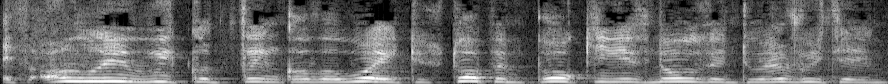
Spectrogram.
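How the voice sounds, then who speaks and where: Putting on a character voice, a woman speaks at a moderate pace in a high pitch with ordinary pitch variation. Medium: read story.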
